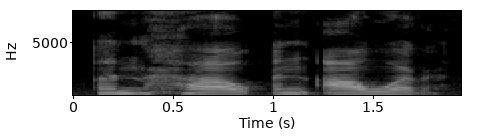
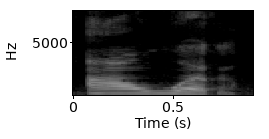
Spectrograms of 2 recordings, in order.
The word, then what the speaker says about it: hour: Nah, di sini juga kalau kita mau lihat hurufnya, H ini kan sebenarnya huruf konsonan ya, huruf konsonan, huruf mati. Tapi kenapa kita taruh an di sini? Karena bacanya an hour.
